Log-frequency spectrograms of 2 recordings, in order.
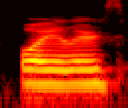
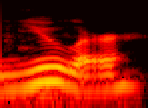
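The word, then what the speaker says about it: Euler: which is the same as log base e Oilers e used for compounding continuously continuous growth or continuous decay Oilers yeah it's yeah it's e u h l e r so I like to pronounce it uler CU that's how it looks to me but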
